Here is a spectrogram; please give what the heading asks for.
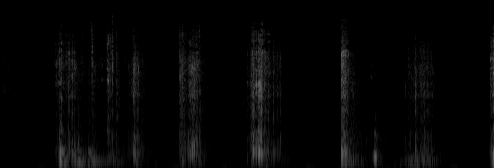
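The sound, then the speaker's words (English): Crunchy chips being eaten: many loud, crisp crunching bursts in an irregular chewing rhythm, separated by short silences, with no talk. “This is ASMR. Man, chips and the, it sounds really good.”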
